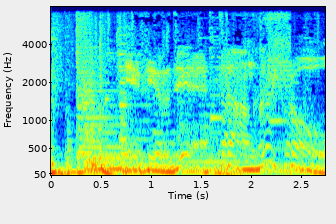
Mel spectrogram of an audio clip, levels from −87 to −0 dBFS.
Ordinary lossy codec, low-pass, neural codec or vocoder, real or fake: Opus, 64 kbps; 7.2 kHz; none; real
